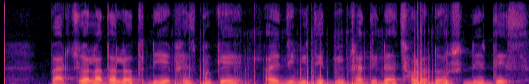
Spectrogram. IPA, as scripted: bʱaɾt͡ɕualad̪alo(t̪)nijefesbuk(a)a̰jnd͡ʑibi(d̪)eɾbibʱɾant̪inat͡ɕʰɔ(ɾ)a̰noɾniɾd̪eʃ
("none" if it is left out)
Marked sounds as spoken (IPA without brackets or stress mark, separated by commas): t̪, e, d̪, ɽ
